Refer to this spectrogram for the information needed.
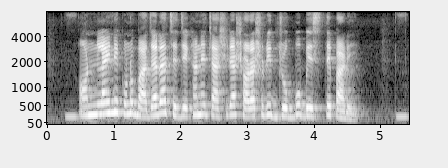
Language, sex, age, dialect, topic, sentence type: Bengali, female, 46-50, Standard Colloquial, agriculture, statement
